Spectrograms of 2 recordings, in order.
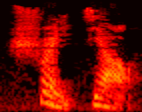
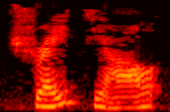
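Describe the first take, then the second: First: Both syllables are in the falling tone. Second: The syllables are not in the falling tone. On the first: It means to sleep. "When you change the tones into the fourth tone" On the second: It means dumplings. "in the left-hand side"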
